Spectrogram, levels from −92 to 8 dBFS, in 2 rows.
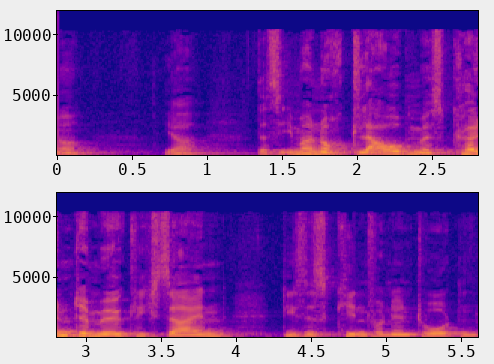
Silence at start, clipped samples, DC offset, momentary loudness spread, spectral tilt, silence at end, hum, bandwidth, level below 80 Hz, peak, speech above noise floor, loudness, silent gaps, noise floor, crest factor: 0 s; under 0.1%; under 0.1%; 14 LU; -6.5 dB/octave; 0 s; none; 11 kHz; -72 dBFS; -6 dBFS; 30 dB; -25 LUFS; none; -54 dBFS; 18 dB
